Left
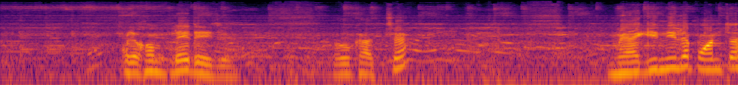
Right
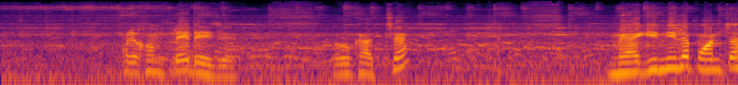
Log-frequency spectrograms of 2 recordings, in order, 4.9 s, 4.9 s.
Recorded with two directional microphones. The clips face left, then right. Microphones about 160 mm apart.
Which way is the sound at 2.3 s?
10° left (ahead or behind).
